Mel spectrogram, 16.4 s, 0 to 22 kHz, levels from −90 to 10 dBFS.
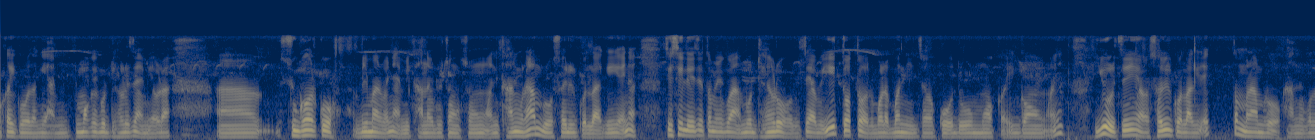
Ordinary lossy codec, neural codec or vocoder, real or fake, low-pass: none; none; real; none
